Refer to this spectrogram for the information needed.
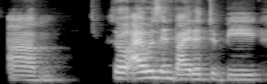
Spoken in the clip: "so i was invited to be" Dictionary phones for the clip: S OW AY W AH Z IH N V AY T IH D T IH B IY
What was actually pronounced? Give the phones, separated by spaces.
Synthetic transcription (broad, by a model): S OW AY W AH Z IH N V AY T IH D T IH B IY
